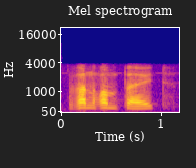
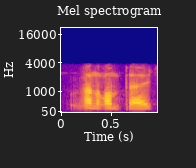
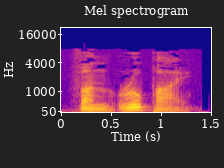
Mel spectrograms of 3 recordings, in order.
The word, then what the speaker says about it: Van Rompuy: Herman Van Rompuy. – But VOA's Rompuy gets the thumbs down from one Dutch speaker, Geert de Proost, the representative of the Flemish government in the United Kingdom.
